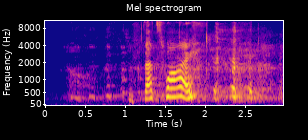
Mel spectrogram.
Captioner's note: audience laughs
